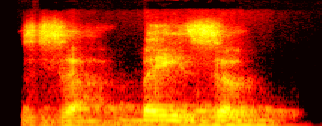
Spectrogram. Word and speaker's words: basil: Now coming to this second sound, wherever S is there, S will be pronounced as a Z. Remember that. S will be pronounced as Z, Basil.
